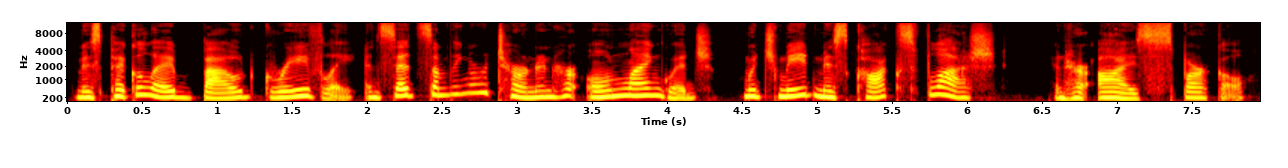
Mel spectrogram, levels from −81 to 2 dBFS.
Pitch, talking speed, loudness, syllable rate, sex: 230 Hz, 165 wpm, -19 LUFS, 4.6 syllables/s, female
